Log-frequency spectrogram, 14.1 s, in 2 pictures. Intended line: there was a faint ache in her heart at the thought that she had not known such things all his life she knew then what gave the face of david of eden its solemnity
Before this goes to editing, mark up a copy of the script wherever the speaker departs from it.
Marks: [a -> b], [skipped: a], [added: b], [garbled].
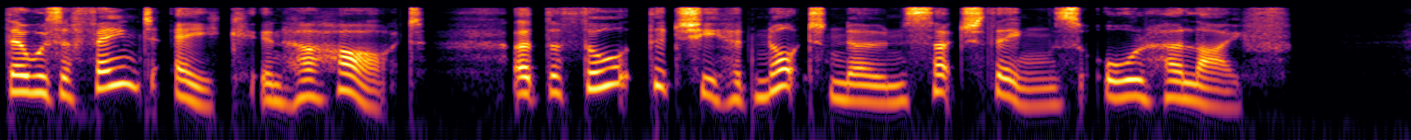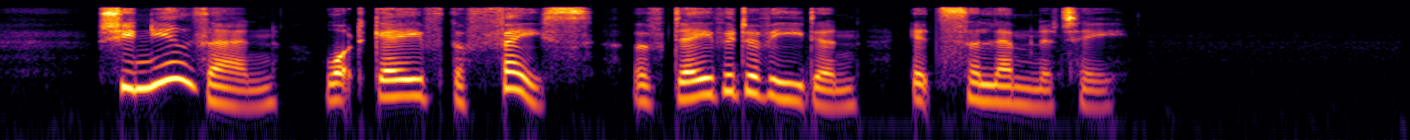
there was a faint ache in her heart at the thought that she had not known such things all [his -> her] life she knew then what gave the face of david of eden its solemnity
